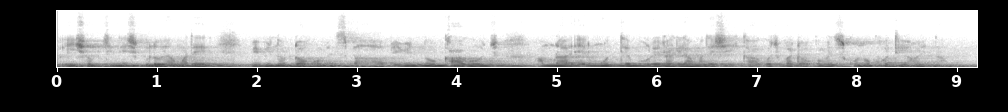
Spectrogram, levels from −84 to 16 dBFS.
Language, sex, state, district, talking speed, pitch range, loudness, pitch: Bengali, male, West Bengal, Malda, 150 wpm, 110-120 Hz, -22 LUFS, 115 Hz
